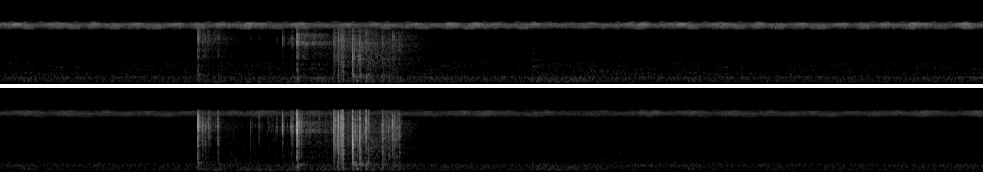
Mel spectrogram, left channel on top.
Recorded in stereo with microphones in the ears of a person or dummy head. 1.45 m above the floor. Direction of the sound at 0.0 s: 65° left (ahead or behind).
